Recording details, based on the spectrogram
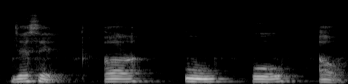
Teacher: जिन स्वरों के उच्चारण में जीभ का पश्च भाग ऊपर उठता है पश्च स्वर कहलाते हैं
